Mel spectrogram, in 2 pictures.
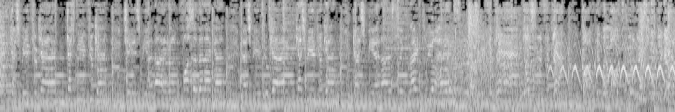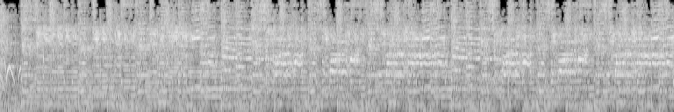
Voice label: English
